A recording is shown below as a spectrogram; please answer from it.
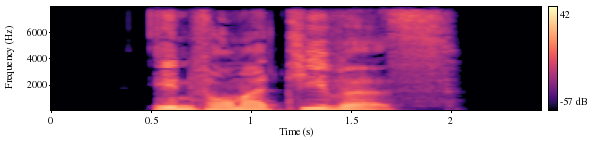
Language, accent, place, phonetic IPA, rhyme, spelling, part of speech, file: German, Germany, Berlin, [ɪnfɔʁmaˈtiːvəs], -iːvəs, informatives, adjective, De-informatives.ogg
- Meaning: strong/mixed nominative/accusative neuter singular of informativ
